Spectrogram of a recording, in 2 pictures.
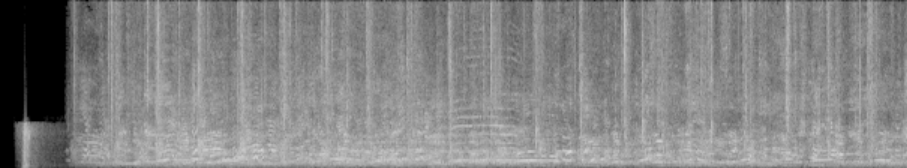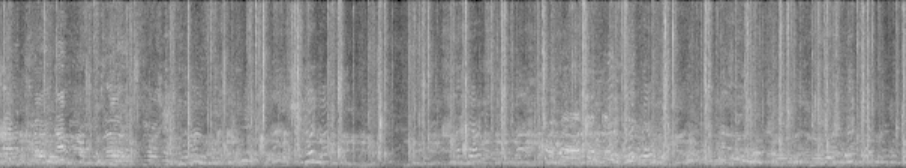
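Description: A crowd of men and women talks and cheers loudly in a busy room.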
